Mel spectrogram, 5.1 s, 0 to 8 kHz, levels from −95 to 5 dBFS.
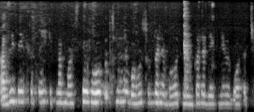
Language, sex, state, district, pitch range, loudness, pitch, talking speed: Hindi, female, Bihar, Araria, 230-270 Hz, -18 LUFS, 250 Hz, 260 wpm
